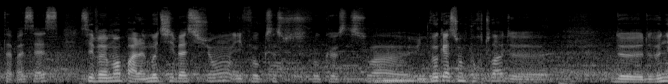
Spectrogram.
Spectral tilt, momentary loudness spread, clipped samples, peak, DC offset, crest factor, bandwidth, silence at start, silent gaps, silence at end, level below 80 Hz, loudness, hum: -4.5 dB/octave; 9 LU; under 0.1%; -10 dBFS; under 0.1%; 20 dB; 16.5 kHz; 0 s; none; 0 s; -58 dBFS; -30 LUFS; none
